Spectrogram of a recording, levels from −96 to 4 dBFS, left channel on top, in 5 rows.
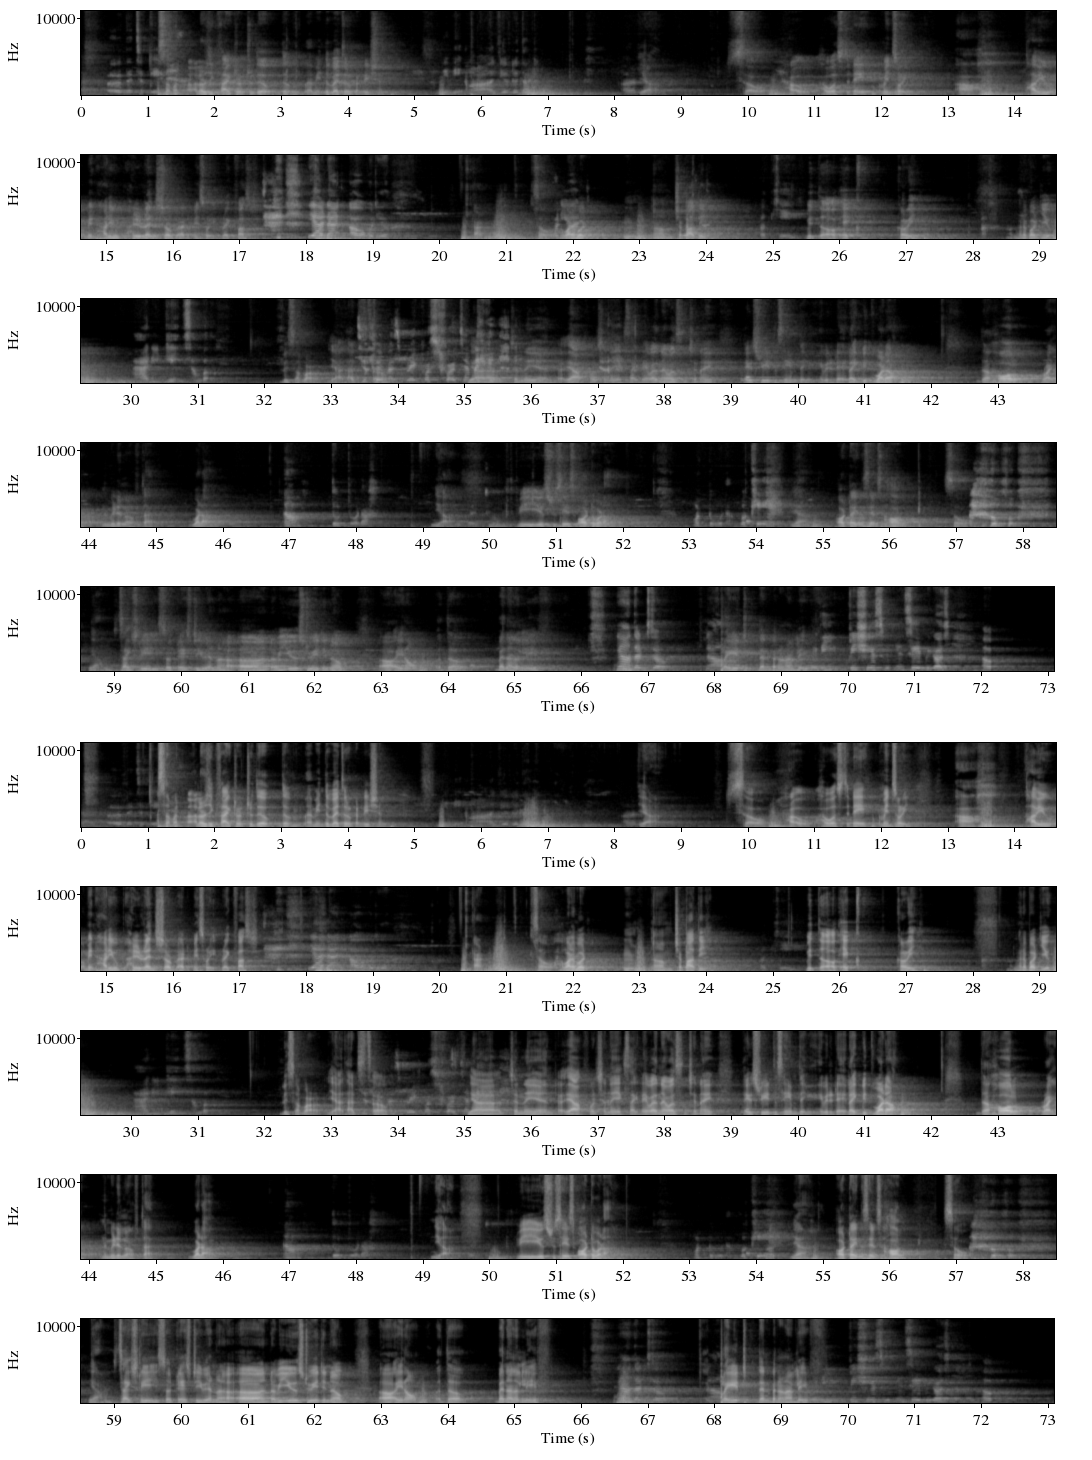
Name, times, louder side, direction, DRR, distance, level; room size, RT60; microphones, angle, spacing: voice 1, 0.4-1.6 3.2-3.3 5.3-6.9 8.1-8.5 10.4-10.7 17.4-19.8 21.7-22.1 23.6-24.1 24.8-25.4 28.1-28.6 30.0-31.2 33.3-35.7 36.9-37.4 39.1-39.3 46.9-47.2 47.6-48.3 49.5-49.8 52.5-52.8 53.1-54.7 57.2-58.5 66.1-67.3 67.9-68.6 69.4-72.2, left 6 dB, 75° left, 11 dB, 0.6 m, -40 dB
voice 2, 1.1-4.7 5.4-5.5 6.6-7.1 7.6-7.7 8.4-8.7 9.7-12.7 13.1-13.8 14.2-17.3 18.2-18.3 20.3-22.2 22.8-24.1 25.5-26.2 26.9-27.2 28.2-28.3 28.6-30.0 32.2-33.8 35.1-41.8 42.2-42.4 42.7-45.0 45.5-45.9 49.1-52.0 54.2-56.3 56.8-57.2 58.6-64.3 64.7-65.5 66.5-66.8 68.1-68.4 68.6-69.5, right 5 dB, 65° right, 11 dB, 0.5 m, -32 dB
15.5 x 12.0 x 4.1 m, 2.7 s
head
